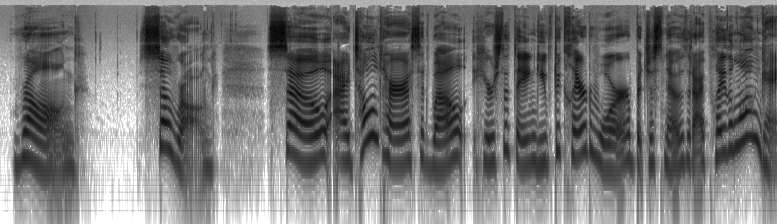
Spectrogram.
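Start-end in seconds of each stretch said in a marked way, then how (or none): none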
